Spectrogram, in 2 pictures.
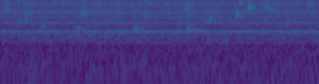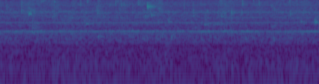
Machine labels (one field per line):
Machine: pump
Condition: normal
